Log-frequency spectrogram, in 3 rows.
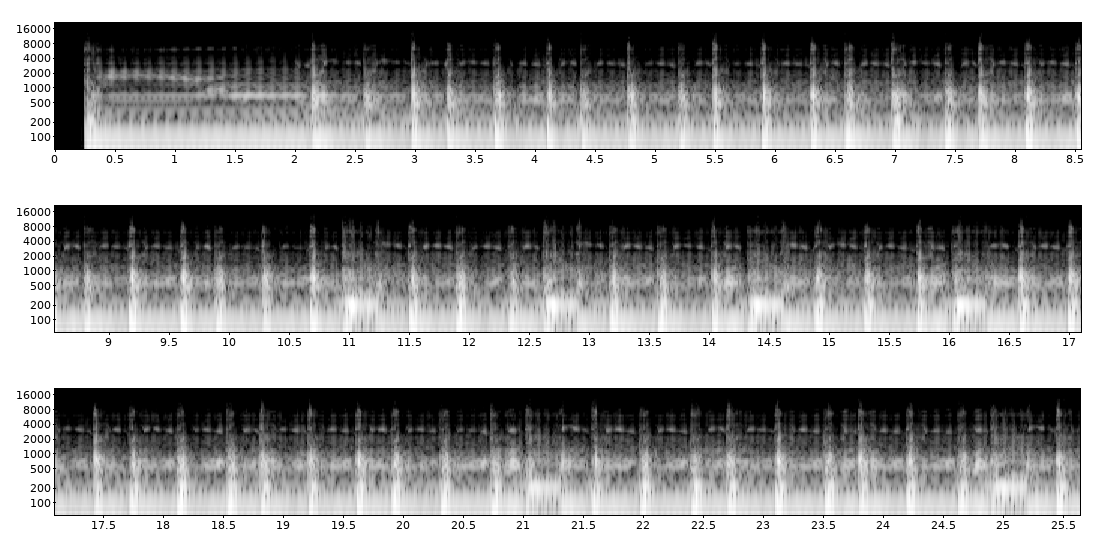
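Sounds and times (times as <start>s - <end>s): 
didgeridoo playing: 0.2s - 25.6s.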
